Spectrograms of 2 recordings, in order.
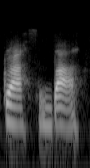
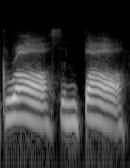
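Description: First: It is said in a northern English accent. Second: It is said in a southern English accent. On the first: "instead of grass and bath, so I'm northern" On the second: "friends down south that say grass and bath"

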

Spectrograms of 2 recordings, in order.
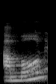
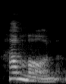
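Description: First: The name begins with a vowel, no h sound. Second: The name begins with an h sound. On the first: The speaker calls it wrong. "it's actually not Amon" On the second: The speaker calls it right. "it's Hamon"

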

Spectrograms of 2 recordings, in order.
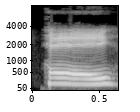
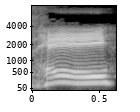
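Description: First: It is said in a butch, straight voice. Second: It is said in a camp, flamboyant voice.

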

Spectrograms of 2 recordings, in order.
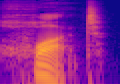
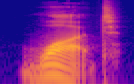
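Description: First: It starts with a breathy h before w. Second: It starts with a plain w, no h. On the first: This is the older pronunciation. "and not what" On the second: This is the usual modern pronunciation. "Most of us say what"

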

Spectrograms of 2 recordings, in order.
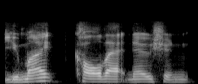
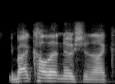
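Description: First: It is said in the speaker's normal accent. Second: It is said in a Cockney accent.

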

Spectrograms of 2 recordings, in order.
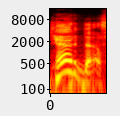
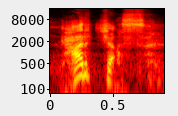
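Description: First: The middle consonant is a plain d sound. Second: The middle consonant is a ch sound. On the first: The speaker calls it wrong. "Men jag skulle beställa en Kerdas här" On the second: The speaker calls it right. "Men det är Karchas"

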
